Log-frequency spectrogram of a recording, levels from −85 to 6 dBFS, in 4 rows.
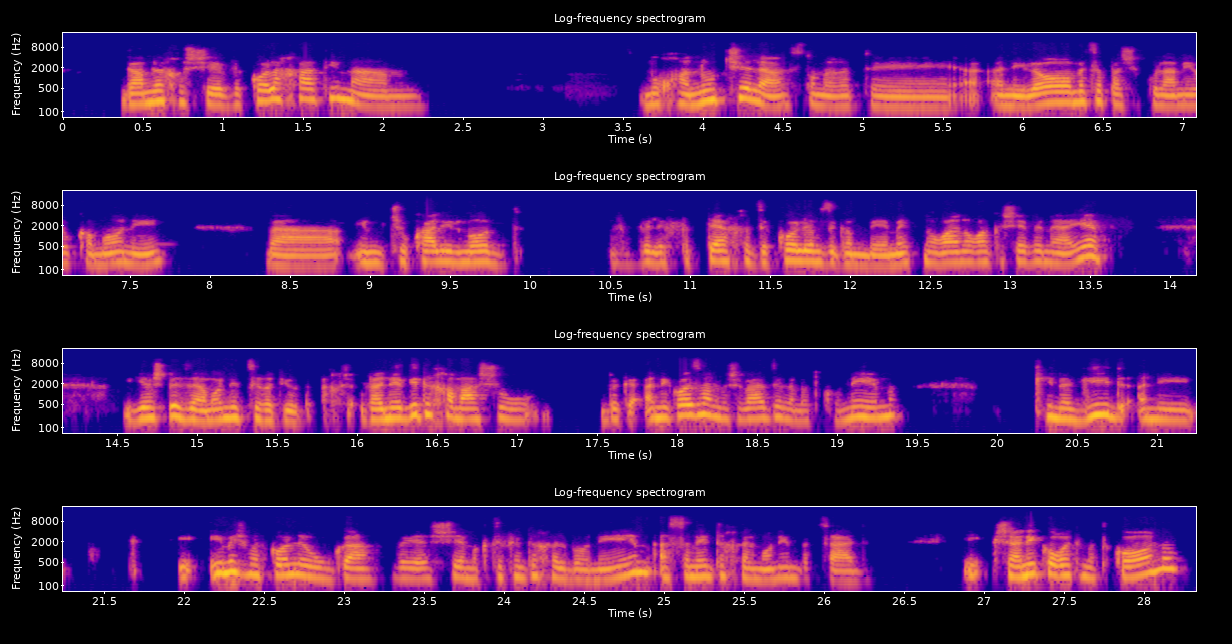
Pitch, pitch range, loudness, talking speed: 180 Hz, 160-210 Hz, -18 LUFS, 140 wpm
